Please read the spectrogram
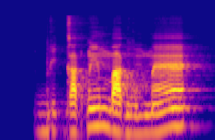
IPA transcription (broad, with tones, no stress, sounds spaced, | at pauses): b i˨ ɡ a˨ k͡p ĩ˧ m a˨ ɡ ũ˨ m ɛ̃˨˦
